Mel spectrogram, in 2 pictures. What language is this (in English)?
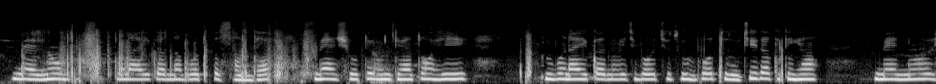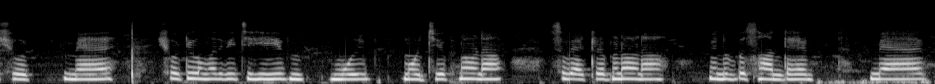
Punjabi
